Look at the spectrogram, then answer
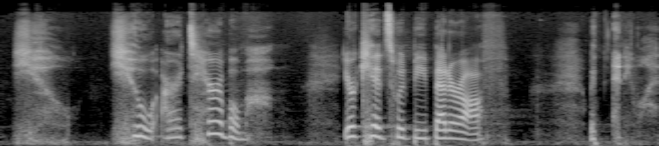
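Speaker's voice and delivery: soft, breathy whisper under the breath. A narrator reads the words she whispers to a mom, whispering. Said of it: "She whispers".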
